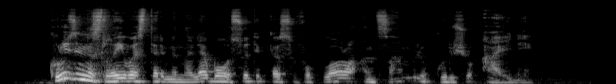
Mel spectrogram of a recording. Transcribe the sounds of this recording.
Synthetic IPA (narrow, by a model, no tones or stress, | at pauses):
kɾʊzʲɪnʲɪslˠɐɪʋɐst̪ʲɛɾʲmʲɪnɐlʲɛbʊʋoːsʊt̪ʲɪk̚t̪ɐsʊfɔklˠɔːɾoːʔɐnsɑˑmʲbʲlʲʊkʊɾʲʃʲuˑɑˑɪnʲɛɪ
